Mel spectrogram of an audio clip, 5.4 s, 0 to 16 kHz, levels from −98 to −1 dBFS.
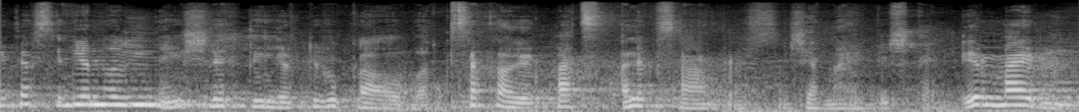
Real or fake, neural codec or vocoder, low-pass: fake; codec, 44.1 kHz, 3.4 kbps, Pupu-Codec; 14.4 kHz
